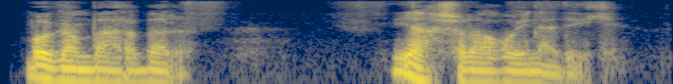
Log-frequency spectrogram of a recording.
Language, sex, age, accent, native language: Uzbek, male, 19-29, Toshkent shahri, Uzbek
